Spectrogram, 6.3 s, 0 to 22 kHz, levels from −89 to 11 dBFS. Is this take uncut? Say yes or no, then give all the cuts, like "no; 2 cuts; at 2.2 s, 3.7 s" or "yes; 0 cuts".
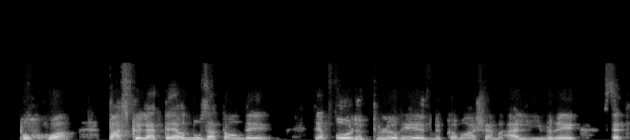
no; 2 cuts; at 3.5 s, 4.3 s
